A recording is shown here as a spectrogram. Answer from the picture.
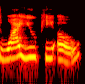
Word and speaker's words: YUPO: So I also was interested in, and I couldn't catch what you said, UPO, what the material was. Could you spell that? It's YUPO.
